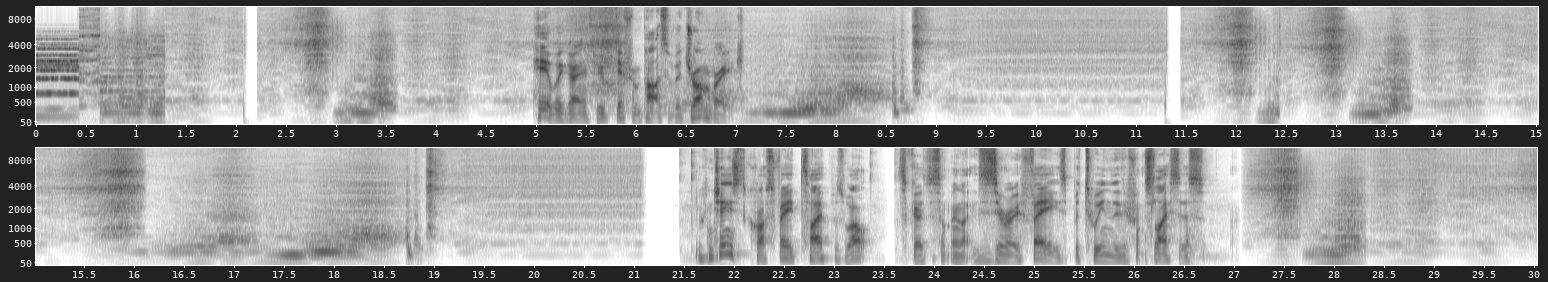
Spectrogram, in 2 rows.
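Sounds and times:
synth low tone: 0:00.0 - 0:00.8.

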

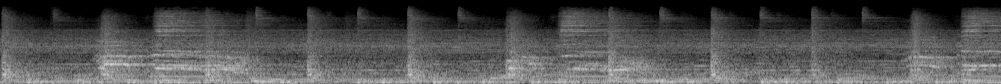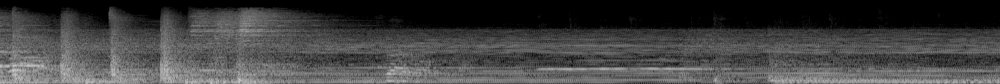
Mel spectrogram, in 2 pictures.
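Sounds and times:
drum and cymbal hits: 0:00.0 - 0:13.3
electric bass: 0:00.0 - 0:20.0
electric guitar: 0:00.0 - 0:20.0
person singing: 0:01.0 - 0:02.6, 0:04.9 - 0:06.6.

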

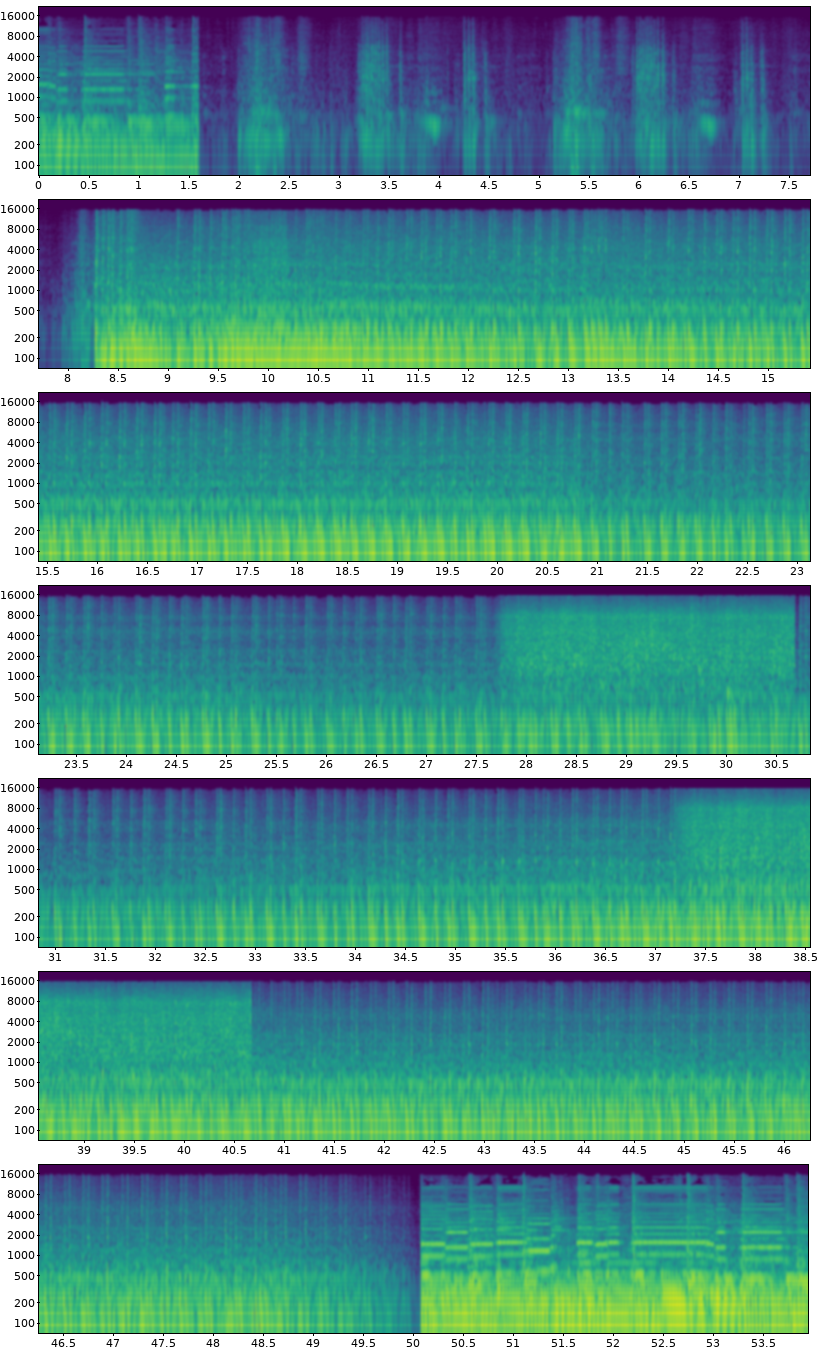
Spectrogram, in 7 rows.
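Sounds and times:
small engine chugging: 0:10.4 - 0:27.8, 0:30.2 - 0:51.3
hiss: 0:27.7 - 0:30.7, 0:37.2 - 0:40.7.

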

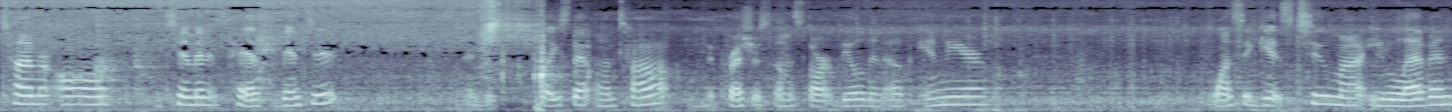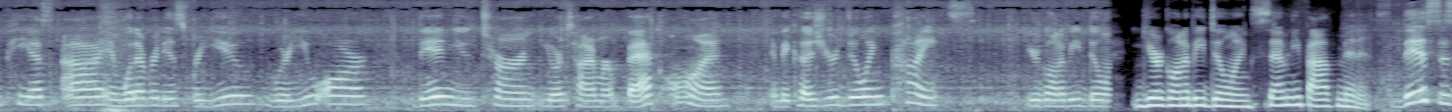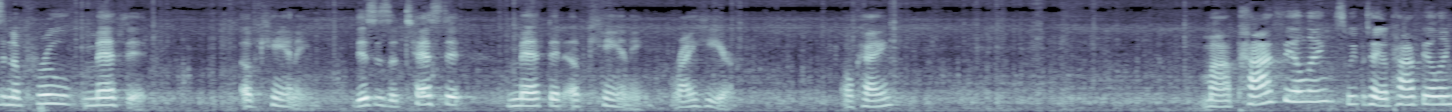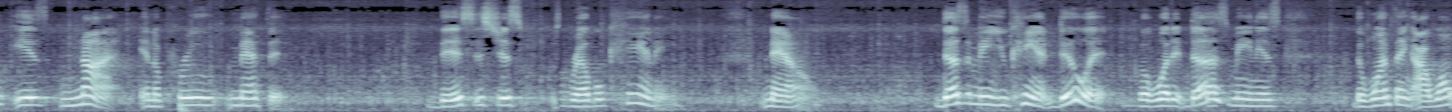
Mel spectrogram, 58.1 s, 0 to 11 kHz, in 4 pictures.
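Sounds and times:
pressure canner hissing: 0:00.0 - 0:25.7, 0:27.6 - 0:58.0.

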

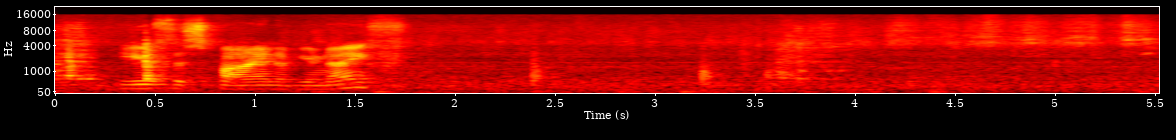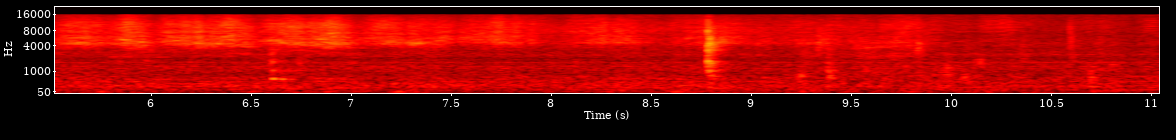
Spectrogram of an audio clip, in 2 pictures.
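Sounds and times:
knife scraping wooden board: 0:03.5 - 0:09.5.

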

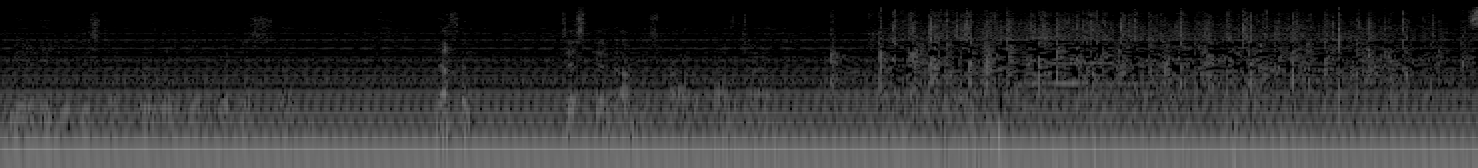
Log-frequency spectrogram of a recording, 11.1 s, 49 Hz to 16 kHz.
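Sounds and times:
electrical mains hum: 0:00.0 - 0:11.0
audience applause: 0:06.5 - 0:11.0.

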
